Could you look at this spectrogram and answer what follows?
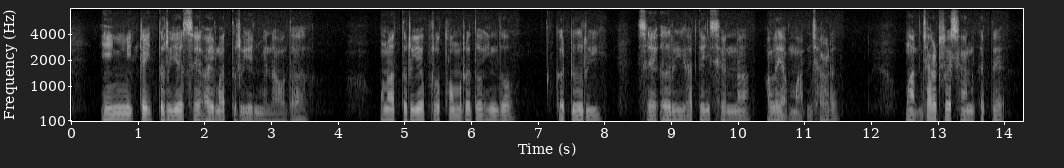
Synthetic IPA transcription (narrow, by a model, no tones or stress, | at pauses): iɲmit̪̚ˀʈɛc̚t̪əɾijəsɛʔajmat̪əɾəjəɲmɛnawd̪a | ɔnat̪əɾijəpɾɔt̪ʰɔmɾɛd̪ɔiɲd̪ɔ | kəʈəɾi | sɛʔəɾiɦat̪ɛɲsɛnːaː | lajaʔmat̪̚d͡ʒʱaɽ | mat̪̚d͡ʒʱaɽɾɛsɛnkət̪ɛ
